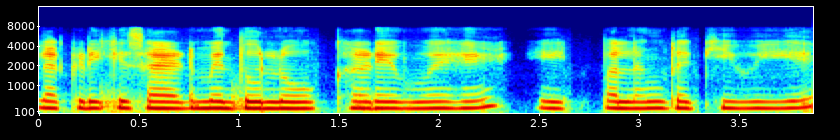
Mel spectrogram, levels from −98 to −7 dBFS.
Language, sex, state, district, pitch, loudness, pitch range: Hindi, female, Uttarakhand, Tehri Garhwal, 225 Hz, -15 LUFS, 220-230 Hz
